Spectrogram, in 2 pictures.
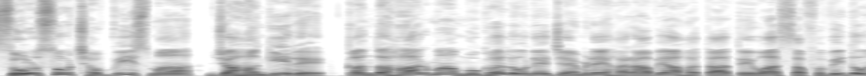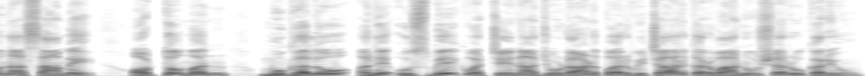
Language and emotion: Gujarati, neutral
